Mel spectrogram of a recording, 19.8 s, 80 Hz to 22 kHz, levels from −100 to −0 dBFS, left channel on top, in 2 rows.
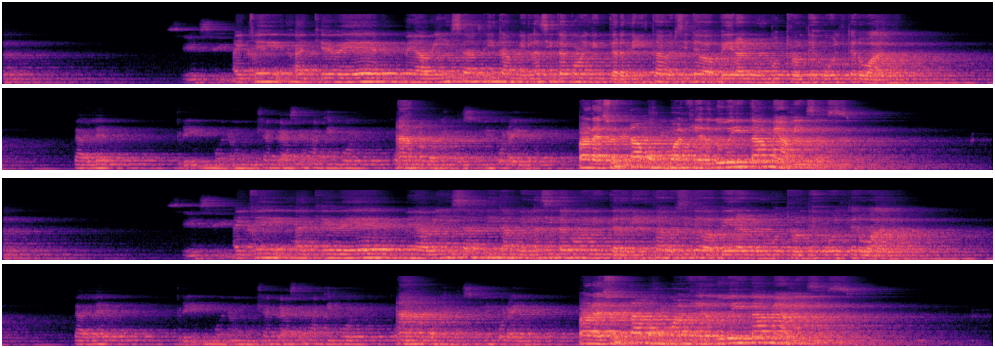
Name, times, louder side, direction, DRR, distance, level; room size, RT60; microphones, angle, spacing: voice 1, 1.7-2.6 10.6-11.0 11.7-13.5 13.8-15.2 16.0-17.0 17.6-18.1, left 1 dB, 10° left, -3 dB, 0.8 m, -37 dB
voice 2, 2.3-9.1 13.8-14.3 15.7-18.2, left 1 dB, 40° left, 0 dB, 1.0 m, -26 dB
10.0 x 4.8 x 7.9 m, 2.3 s
head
